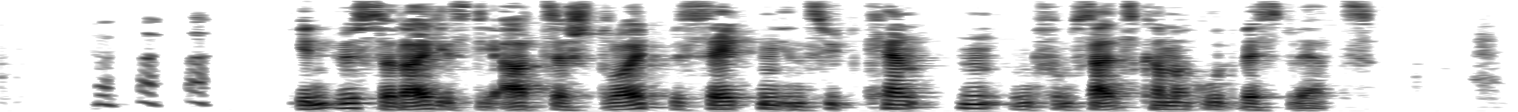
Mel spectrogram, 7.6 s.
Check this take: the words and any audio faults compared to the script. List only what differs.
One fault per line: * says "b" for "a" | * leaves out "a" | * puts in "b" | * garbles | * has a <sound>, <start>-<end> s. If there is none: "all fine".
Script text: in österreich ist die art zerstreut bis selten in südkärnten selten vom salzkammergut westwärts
* has a laugh, 0.5-1.1 s
* has a dropout, 3.3-3.3 s
* says "und" for "selten"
